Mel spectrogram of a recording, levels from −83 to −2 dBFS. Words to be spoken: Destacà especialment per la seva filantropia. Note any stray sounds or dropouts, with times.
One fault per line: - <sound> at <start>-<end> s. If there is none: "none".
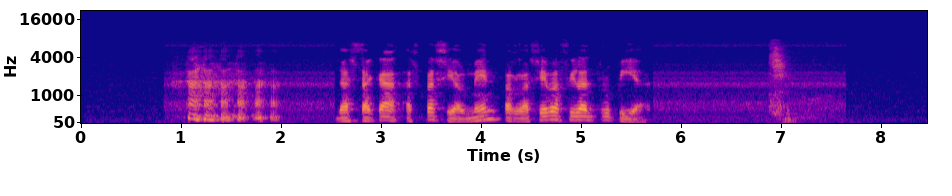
- laugh at 0.9-2.0 s
- sneeze at 6.9-7.5 s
